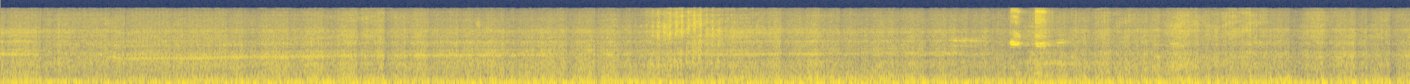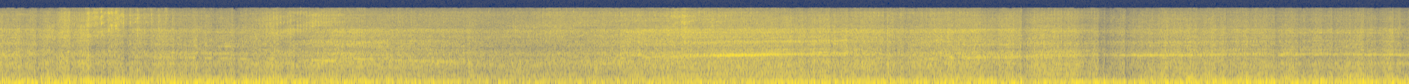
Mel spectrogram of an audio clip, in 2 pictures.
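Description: A motorcycle ridden through city traffic: steady engine and road noise, with wind rushing over the microphone. A faint whistling tone drifts up and down in pitch now and then.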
